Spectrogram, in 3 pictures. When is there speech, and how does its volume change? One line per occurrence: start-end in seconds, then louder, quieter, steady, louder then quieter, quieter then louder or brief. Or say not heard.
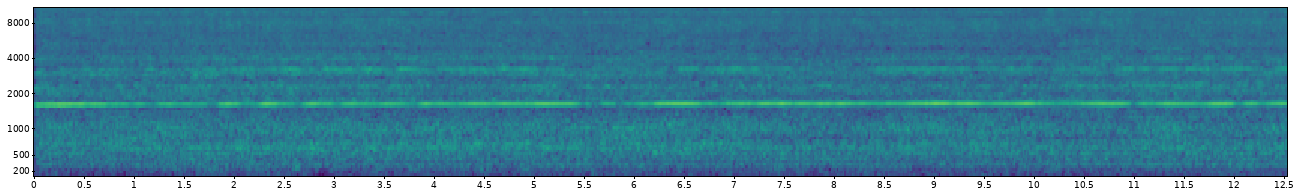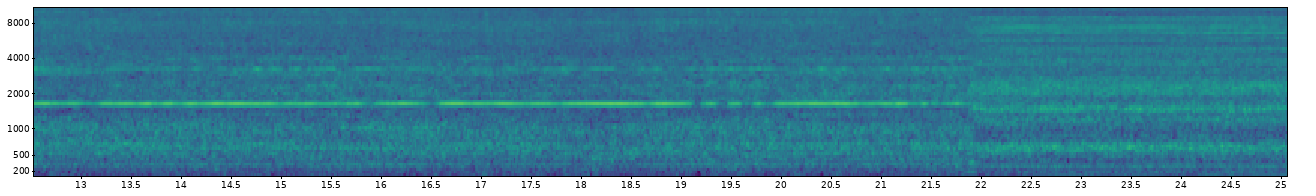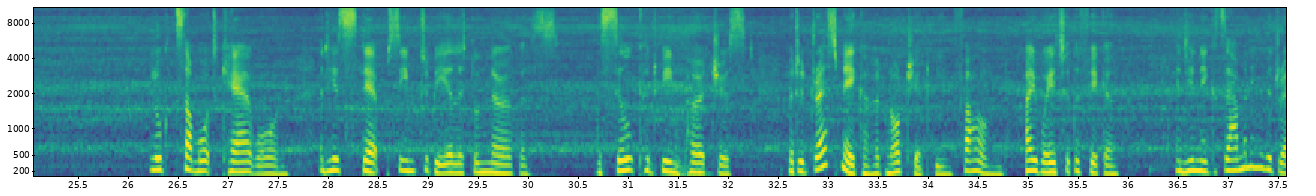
26.2-37.5 steady.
